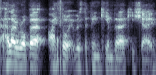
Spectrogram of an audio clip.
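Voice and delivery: ordinary talk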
